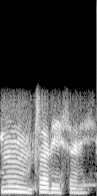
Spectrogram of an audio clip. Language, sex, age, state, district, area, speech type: Kannada, female, 60+, Karnataka, Mandya, rural, conversation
